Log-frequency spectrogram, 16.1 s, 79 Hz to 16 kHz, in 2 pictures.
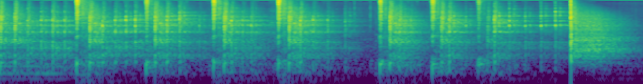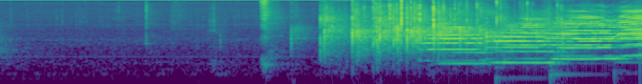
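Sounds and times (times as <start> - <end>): drum kit played with sticks: 0.0 - 8.2.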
